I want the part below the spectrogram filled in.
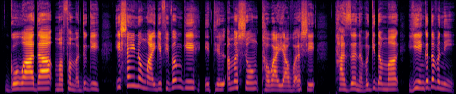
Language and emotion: Manipuri, surprised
